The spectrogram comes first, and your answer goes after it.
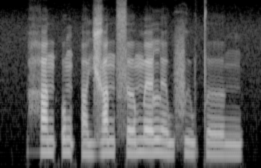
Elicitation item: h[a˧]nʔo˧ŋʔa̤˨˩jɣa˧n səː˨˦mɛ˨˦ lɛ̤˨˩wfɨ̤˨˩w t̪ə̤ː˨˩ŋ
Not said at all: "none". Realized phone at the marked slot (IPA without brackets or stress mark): a˧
